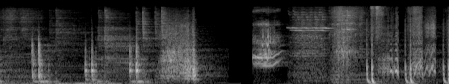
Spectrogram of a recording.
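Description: Sound effects of an animated logo intro in which a desk lamp hops over the letters of a title. A run of short knocks, a brief silence just after two seconds, then short gliding chirps and further knocks.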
